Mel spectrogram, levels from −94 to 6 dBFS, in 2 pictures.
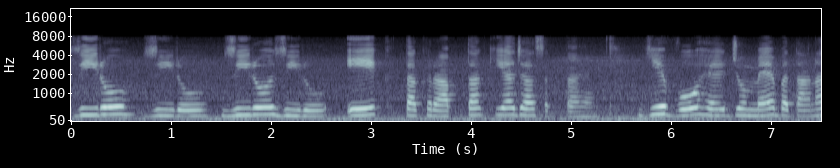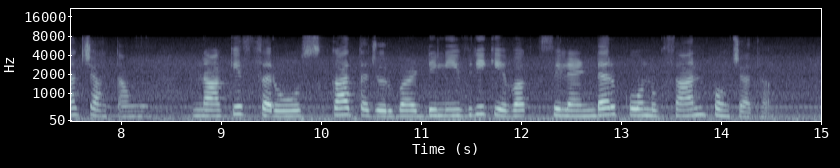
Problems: constant background noise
